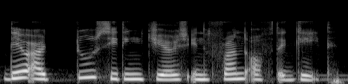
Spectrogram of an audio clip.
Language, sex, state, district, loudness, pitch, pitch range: English, female, Nagaland, Kohima, -15 LUFS, 230 Hz, 220-255 Hz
